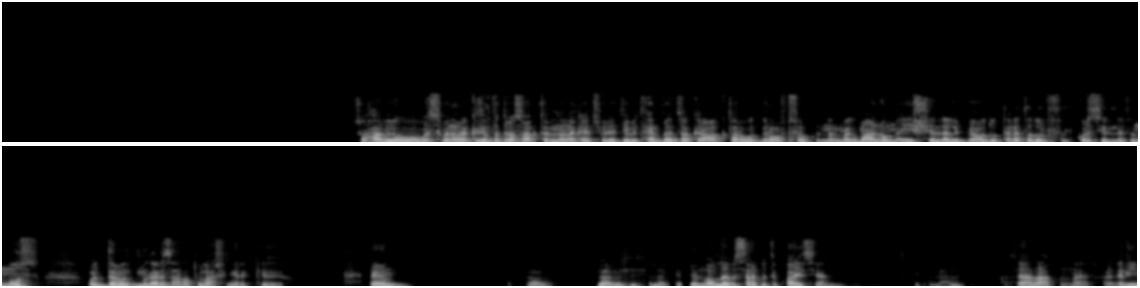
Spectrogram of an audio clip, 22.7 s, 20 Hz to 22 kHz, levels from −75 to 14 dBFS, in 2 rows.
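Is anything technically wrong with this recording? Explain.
Yes. Throughout the speech there is a rough, grainy quality, likely from low-delay AAC compression (AAC-ELD) at a low rate, which fits about 32 kbps. Its short frames resolve the pitch harmonics poorly, so noise fills the gaps between them and the top band sounds thin and synthetic. A spectrogram shows smeared, blurry harmonic lines with a speckled noise floor between them.

AAC frame loss with concealment occurs at 3.89–3.94 s, 5.63–5.68 s, 9.35–9.40 s, 14.03–14.23 s and 21.98–22.07 s. The decoder filled each gap by repeating and scrambling the last good spectrum. The short dropouts, consistent with one or two frames each, sound like brief smeared, phasey blips. The longest, at 14.03 s, is a noisier, washed-out patch of about 120 ms. A spectrogram shows vertical bands where the harmonic detail turns to diffuse noise. The waveform shows envelope discontinuities at these points.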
